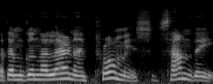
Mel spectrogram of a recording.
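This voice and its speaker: A woman with a Russian accent speaks with lively intonation. Her voice sounds dry and close, with no echo. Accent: almost-Russian. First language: Polish. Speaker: witch, spiritual vlogger. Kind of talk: casual talk to camera.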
